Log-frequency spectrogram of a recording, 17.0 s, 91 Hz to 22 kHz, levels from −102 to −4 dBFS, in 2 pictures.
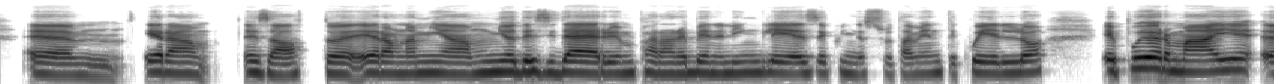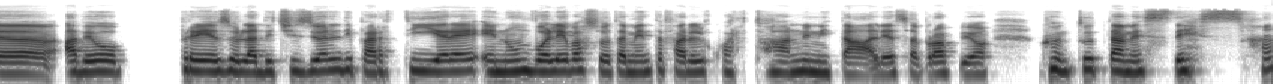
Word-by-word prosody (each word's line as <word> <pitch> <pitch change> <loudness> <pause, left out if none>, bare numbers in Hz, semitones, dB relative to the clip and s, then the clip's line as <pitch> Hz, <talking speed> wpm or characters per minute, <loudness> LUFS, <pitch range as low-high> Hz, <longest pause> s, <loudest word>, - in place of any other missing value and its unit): ehm, 170 -4 -1
era 195 -2 +3
mhmm, 180 - -10 0.2
esatto, 190 -1 -2
era 190 +1 +3
una 185 0 -4
mia 190 -2 -1
un 190 +3 -4
mio 210 0 +1
desiderio 195 -2 +4
imparare 190 -2 -4
bene 195 -1 -3
l'inglese 190 0 -2
quindi 190 -3 -12
assolutamente 180 +1 -9
quello. 195 +3 0 0.4
E 225 0 +2
poi 260 +4 +7
ormai 225 0 +6
uhm, 185 -2 +1
avevo 210 0 -1 0.3
preso 220 -2 +1
la 200 -1 +2
decisione 220 +2 -4
di 235 0 -5
partire 215 +1 -1
e - - -2
non 210 +2 -2
volevo 220 +1 +1
assolutamente 210 0 -5
fare 200 -2 -2
il 205 - -7
quarto 205 -1 -15
anno 205 +1 -4
in 205 - -3
Italia. 180 -2 -2
Cioè 180 -1 -8
proprio 180 0 -3 0.3
con 235 -5 -4
tutta 245 -2 0
me 205 0 -3
stessa. 225 +2 -7
200 Hz, 150 wpm, -22 LUFS, 190-215 Hz, 0.4 s, poi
